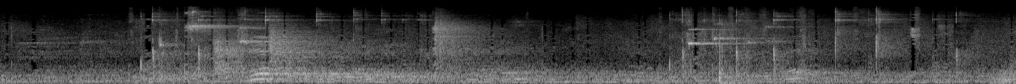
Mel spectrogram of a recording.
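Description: A table tennis ball clicking off rubber bats and the table in a rally, sharp irregular strokes about a second or so apart.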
